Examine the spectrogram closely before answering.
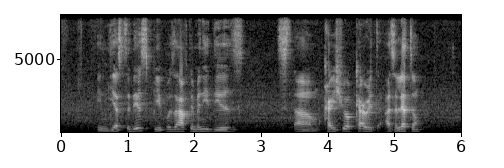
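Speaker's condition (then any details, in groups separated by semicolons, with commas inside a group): No condition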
